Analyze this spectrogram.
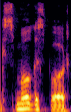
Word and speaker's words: smorgasbord: I am good, thank you, and well done for pronouncing smorgasbord correctly as well.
